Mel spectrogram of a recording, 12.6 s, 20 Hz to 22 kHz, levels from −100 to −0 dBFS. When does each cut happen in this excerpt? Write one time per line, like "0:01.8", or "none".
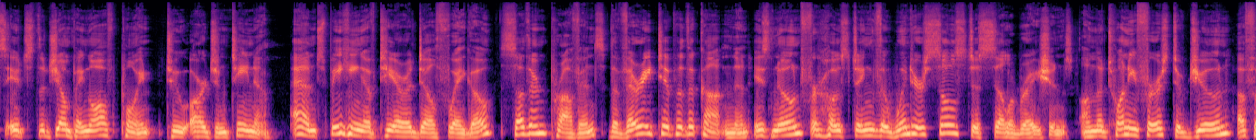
0:06.1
